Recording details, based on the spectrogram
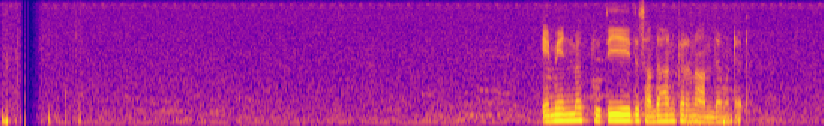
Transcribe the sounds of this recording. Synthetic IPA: emenməkɾut̪ijeːd̪əsand̪aɦankəɾənəand̪əməʈə̰

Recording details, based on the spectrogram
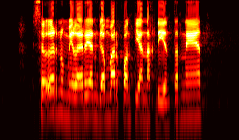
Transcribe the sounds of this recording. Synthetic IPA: səɨrnumilɛɾianɡambarpɔnt̪ianak̚diːnt̪ərnɛt̪̚

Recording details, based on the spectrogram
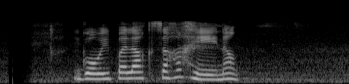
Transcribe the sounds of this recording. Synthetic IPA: ɡoʋipəlaksaɦɐɦeːnak̚

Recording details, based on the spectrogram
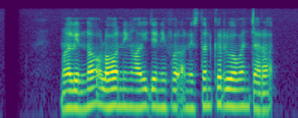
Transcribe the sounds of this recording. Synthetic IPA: malindaɔlɔɦɔniŋalid͡ʒɛnifəra̰nist̪ankəɾiwawaɲt͡ʃaɾa̰

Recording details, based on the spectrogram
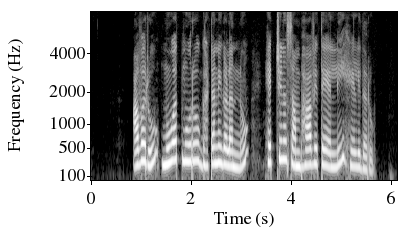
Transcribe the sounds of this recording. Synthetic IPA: ɐʋɐɾumuːʋɐt̪muːɾuɡʱɐʈɐnɛɡɐɭɐnːu | he̞t͡ʃːinɐsɐmbʱaːʋjɐt̪ɛjɐlːihe̞ːɭid̪ɐɾu

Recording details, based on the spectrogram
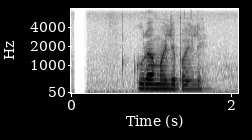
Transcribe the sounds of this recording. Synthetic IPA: kuɾamʌjlepʌɦile

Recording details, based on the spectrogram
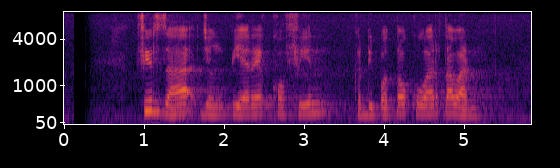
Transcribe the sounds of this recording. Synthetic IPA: firzad͡ʒɨŋpiɛɾɛkʰɔfinkɨrdipɔt̪ɔkuwart̪awan

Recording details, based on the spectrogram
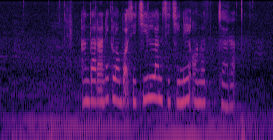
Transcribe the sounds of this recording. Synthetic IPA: ʔant̪aɾanekəlɔmpɔ̰ʔsid̥ʒ̥i̤lansid̥ʒ̥i̤neʔɔnɔ̥ʒ̥a̤ɾaʔ

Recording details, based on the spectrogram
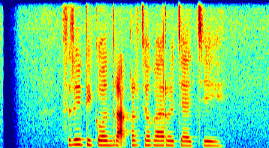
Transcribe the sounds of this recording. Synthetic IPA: sɾid̪̥i̤kɔnt̪ɾa̰ʔkərd̥ʒ̥ɔ̤kaɾo̥d͡ʒ̥ḁt͡ʃi

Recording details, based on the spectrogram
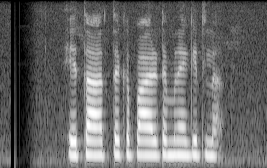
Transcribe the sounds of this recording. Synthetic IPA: eːt̪aːt̪ːekːepaːɾɐʈːɐminak̬ːiʈːilɐ

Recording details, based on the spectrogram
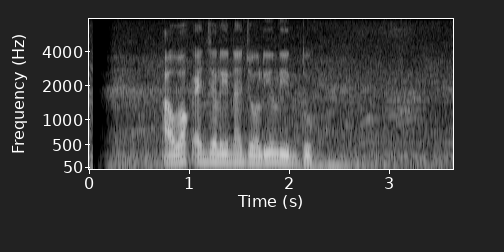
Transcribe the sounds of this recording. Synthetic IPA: ʔa̰wakɛɲd͡ʒəlinad͡ʒolilint̪ʊh

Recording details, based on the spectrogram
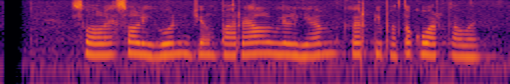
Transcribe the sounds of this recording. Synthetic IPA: sɔlɛhsɔliɦʊnd͡ʒɨŋpaɾʔɛlwiliamkʰɨrdipɔt̪ɔkuwart̪awan

